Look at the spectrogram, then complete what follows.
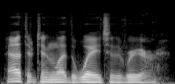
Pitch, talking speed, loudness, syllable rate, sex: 105 Hz, 240 wpm, -15 LUFS, 5.6 syllables/s, male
